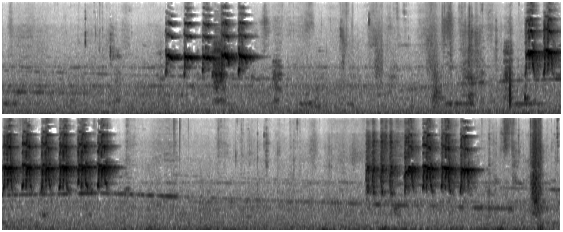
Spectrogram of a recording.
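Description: A bird calling in three bursts of rapid, evenly repeated chattering notes, each burst about a second long and a few seconds apart.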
